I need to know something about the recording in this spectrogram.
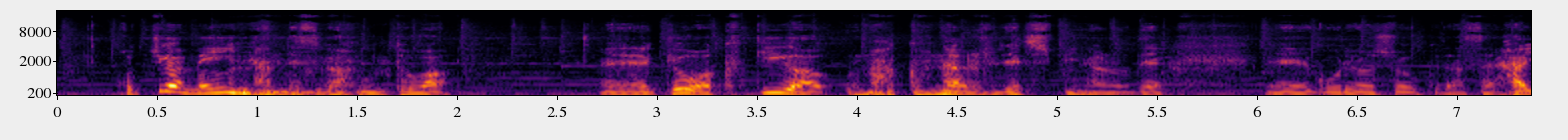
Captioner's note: laughs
